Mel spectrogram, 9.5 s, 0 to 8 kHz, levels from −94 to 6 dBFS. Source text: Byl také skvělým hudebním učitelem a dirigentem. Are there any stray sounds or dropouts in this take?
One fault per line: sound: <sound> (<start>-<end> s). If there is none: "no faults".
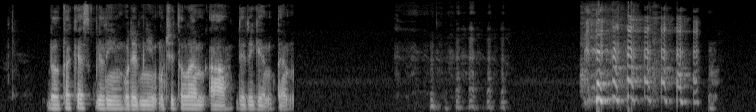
sound: laugh (4.9-6.5 s)
sound: laugh (7.2-8.8 s)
